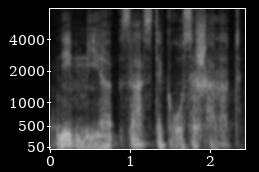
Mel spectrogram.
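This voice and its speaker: A man's voice: extremely low pitch, animated, takes it slowly, a bit bright, exaggerated voice. A man playing a nervous, ironic amateur speculator who tells his own story in a German radio play. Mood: dry, ironic. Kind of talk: 1970s German radio play narration and dialogue.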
